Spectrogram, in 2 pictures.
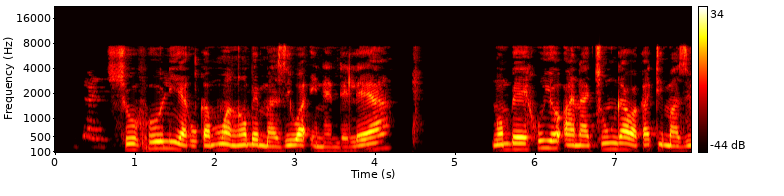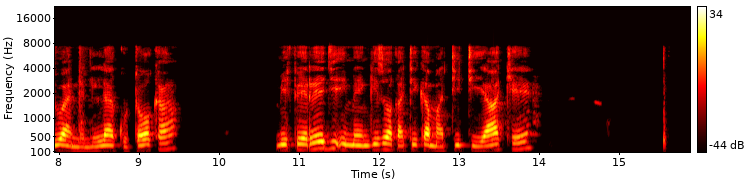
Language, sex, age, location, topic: Swahili, male, 18-24, Kisumu, agriculture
